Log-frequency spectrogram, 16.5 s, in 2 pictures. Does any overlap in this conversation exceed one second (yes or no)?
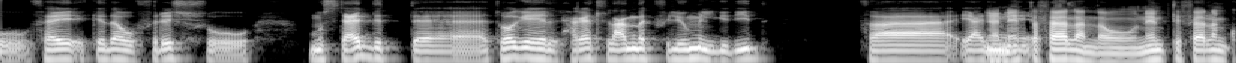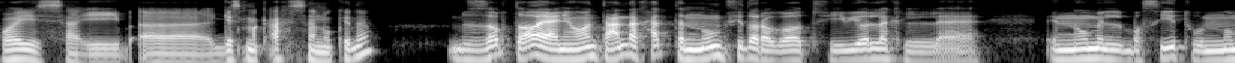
no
